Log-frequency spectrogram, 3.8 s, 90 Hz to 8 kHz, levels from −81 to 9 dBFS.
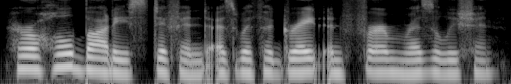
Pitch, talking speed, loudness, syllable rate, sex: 170 Hz, 170 wpm, -18 LUFS, 5.1 syllables/s, female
